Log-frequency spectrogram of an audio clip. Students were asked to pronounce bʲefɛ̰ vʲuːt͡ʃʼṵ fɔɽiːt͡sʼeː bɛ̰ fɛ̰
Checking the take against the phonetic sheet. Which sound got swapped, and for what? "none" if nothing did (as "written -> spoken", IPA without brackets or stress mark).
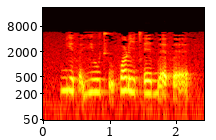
none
